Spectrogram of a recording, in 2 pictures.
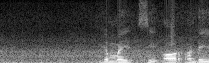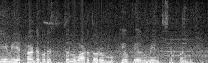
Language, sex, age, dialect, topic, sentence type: Telugu, male, 25-30, Southern, banking, question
